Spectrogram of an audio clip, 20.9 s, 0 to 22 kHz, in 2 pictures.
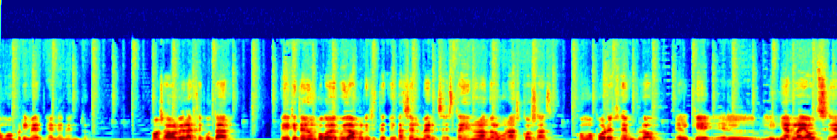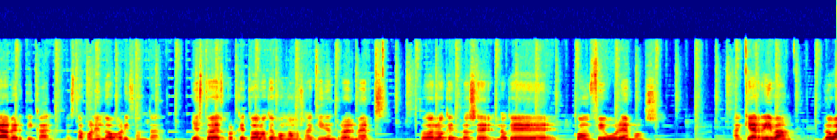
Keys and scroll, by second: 1.7 shift+F10.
